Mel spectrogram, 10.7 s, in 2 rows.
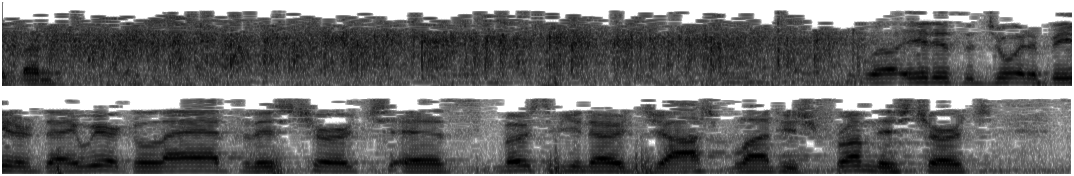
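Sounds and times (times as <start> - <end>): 
speech: 0.0 - 0.7, 4.3 - 10.5
church congregation clapping to welcome a speaker: 0.0 - 4.8.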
